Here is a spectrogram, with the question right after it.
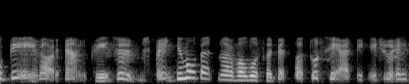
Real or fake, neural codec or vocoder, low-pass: fake; autoencoder, 22.05 kHz, a latent of 192 numbers a frame, VITS, trained on one speaker; 3.6 kHz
